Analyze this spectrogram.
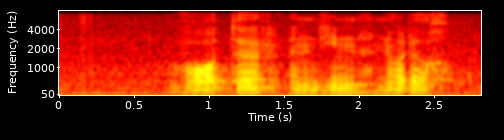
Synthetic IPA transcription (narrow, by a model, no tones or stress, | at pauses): vɑːtərəndinːuədəχ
